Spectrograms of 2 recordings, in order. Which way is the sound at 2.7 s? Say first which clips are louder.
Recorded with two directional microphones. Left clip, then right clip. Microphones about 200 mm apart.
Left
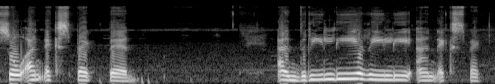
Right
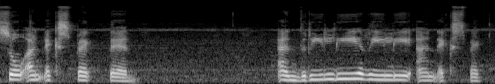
Left 5 dB; 40° left (ahead or behind).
